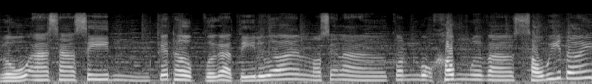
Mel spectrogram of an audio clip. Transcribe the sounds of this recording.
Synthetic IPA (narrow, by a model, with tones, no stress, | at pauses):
ɣɨ˨˦wʔaː˧saː˧si˧nke˦˥t̚həː˨˩p̚vəː˨˦jkaː˧˩t̪i˨˩lɨ̰˧˥ənɔ˨˦sɛ̰˧˥laː˨˩kɔ˧nŋo̰˧˨xə˧wŋ͡mvaː˨˩sa˨˦wʔi˦˥t̚ʔə˨˦j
